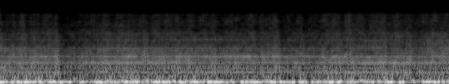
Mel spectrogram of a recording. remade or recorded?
remade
